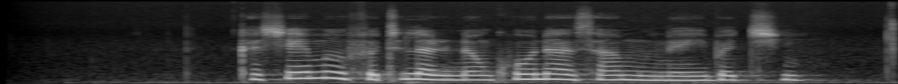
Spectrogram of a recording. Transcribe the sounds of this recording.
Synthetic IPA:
kɐ˨ʃeː˦mɪ˦mɸɪ˦tɪ˦lɐ˨rnɐ˦ŋkʷoː˦naː˨saː˦mu˨na˨ji˦bɐ˦t͡ʃːiː˦

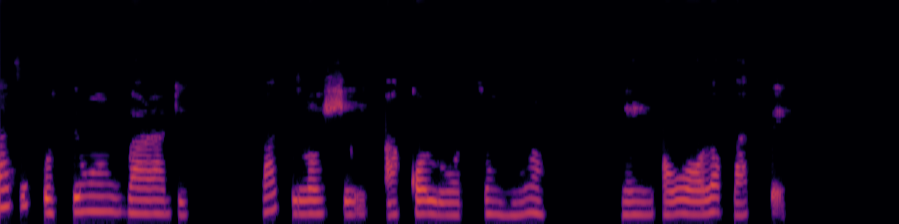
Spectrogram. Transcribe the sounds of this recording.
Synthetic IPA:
a˦si˦k͡po˦˨se˨˦w̃ɔ̃˦ɡ͡ba˧ɾa˧de˨ | la˨˦ti˧lɔ˧ʃe˧a˧kɔ˧lu˨ɔ˨tũ˨˦˨jĩ˨˦ã˦˨ | nĩ˨˦ɔ˧wɔ˦ɔ˧lɔ˦˨k͡pa˨˦tɛ̰˨

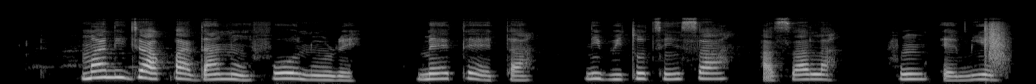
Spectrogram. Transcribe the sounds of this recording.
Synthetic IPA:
mãː˦nĩ˦d͡ʒa˦˧k͡pa˦˨da˨˦nũ˦˨fo˦o˦˨nũ˨˧ɾɛ˨ | mɛ˦tɛ˦˨ɛ˨ta˧ | nĩ˦bi˧˦to˦ti˧n̩˦sa˦ | a̰˨sa˨˦la˦˨ | fũ˦ɛ˨mĩ˨˦ɛ˦˨

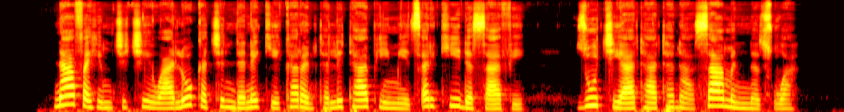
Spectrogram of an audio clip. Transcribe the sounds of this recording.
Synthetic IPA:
na˦ɸɐ˨ɦɪ˨mt͡ʃi˦t͡ʃeː˦˨waː˨loː˦kɐ˨t͡ʃɪ˦nda˨nɐ˦kʲeː˨kɐ˦ɾɐ˨nta˨lɪ˦taː˦ɸiː˨meː˨sʼɐ˦ɽkʲʰiː˦da˨saː˦ɸeː˦ | zuː˦t͡ʃɪ˨jaː˦taː˦tɐ˦naː˨saː˦mʊ˨nːɐ˨sʼʊ˦waː˦

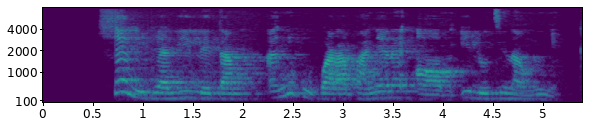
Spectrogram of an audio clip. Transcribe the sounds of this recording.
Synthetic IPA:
ʃe˦li˨bja˨ni˦le˨ta˦m̩˦a˨ɲɪ˦kʷu˨kʷa˨ɾa˨m̩˨pa˨ɲe˦ɾe˦ɔ˨m̩˨i˦lo˦ti˦na˨ŋʷu˦ɲe˨

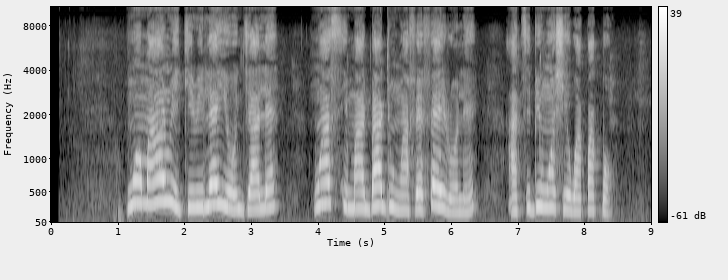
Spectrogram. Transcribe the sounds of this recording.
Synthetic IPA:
w̃ɔ̃˦mãː˨˦ɾ̃ĩ˦i˨ki˧ɾi˧lɛ˦j̃ĩ˦˨o˧n̩˦d͡ʒi˦a˧lɛ˦ | w̃ɔ̃˦a˦si˦˨mãː˨˦ɡ͡ba˦dũ˦˨˧a˧fɛ˧fɛ˦i˦˨ɾɔ˨lɛ˨˦ | a˦˨ti˧bi˦w̃ɔ̃˦ʃe˧wa˧k͡pa˦k͡pɔ˦˨

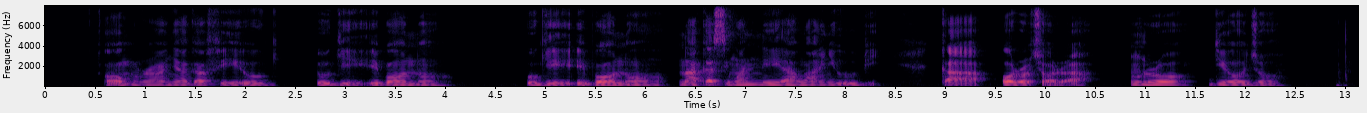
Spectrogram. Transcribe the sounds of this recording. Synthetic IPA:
ɔ˦˨mʊ˨ɾʊ˨a˦ɲa˦ɡa˦fe˨ | o˦ɡe˨˦b | o˦ɡe˨˦bɔ˦nɔ˨na˦˨ka˦si˨ŋʷa˨n̩˦ne˦ja˦ŋʷa˦˨ɲɪ˦o˦bḭ˨ | ka̰˨ɔ˦ɾɔ˨t͡ʃɔ̰˨ɾa̰˨ | n̩˦ɾɔ˦ | dɪ˦ɔ˦d͡ʒɔ˦

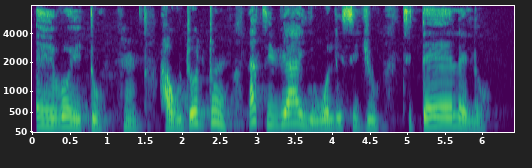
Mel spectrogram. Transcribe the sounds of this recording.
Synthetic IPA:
ɛ˧ɾɔ˧e˨to˨h̩˨ | a˨wo˨d͡ʒɔ˦dũ˦˨la˨˦ti˧vi˦a˦˨je˨wɔ˧le˦si˦d͡ʒu˧ | ti˧tɛ˦lɛ˦˨lɔ˨˦

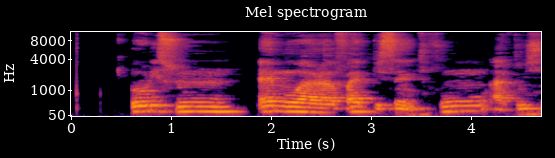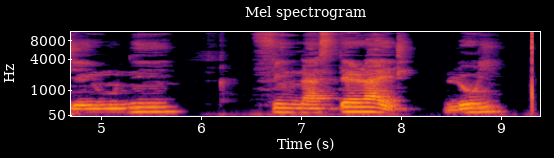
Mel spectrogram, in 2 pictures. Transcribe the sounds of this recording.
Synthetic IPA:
o˦ɾi˦sũ˦˧ɛ˦mõ˧˦a˧ɾa˧fa˦i˦vpɛ˨sɛ̃˦˨tfũ˨˦a̰˦˨tũ˨˦ʃe˧e˧j̃ũ˧ɾũ˧nĩ˦ | fĩ˧na˧stɛ˦ɾa˦i˨ | lo˨˦ɾi˦

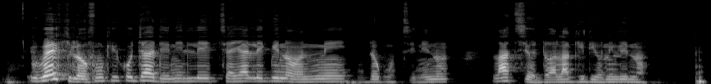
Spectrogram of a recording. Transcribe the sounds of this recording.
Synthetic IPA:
i˨wɛ˨˦i˦˨ki˨lɔ˨fũ˨˦ki˦ko˦d͡ʒa˦˨de˧nĩ˧˦le˦ti˦a˧ja˦le˦ɡ͡be˦nãː˦˨˦nĩ˦˨do˨˧ɡũ˨ti˨nĩ˨˦nũ˦ | la˦ti˧ɔ˨dɔ˨˦a˧la˦ɡi˦di˦o˧nĩ˦le˦nãː˦˨

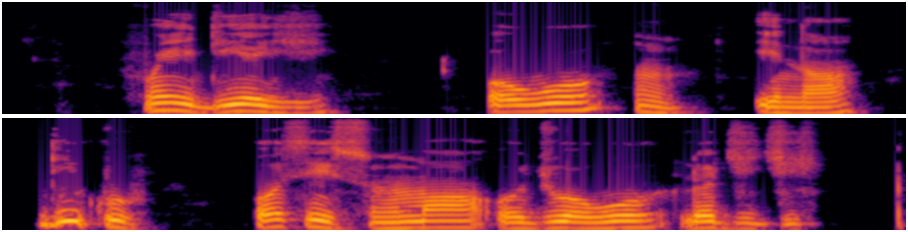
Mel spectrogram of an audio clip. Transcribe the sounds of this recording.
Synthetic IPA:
fũ˦i˦˨di˨˦e˦˨ji˨˦ | o˧wõ˦˨ | i˨nã˨˦ | di˦ku˦˨ | o˦si˦˨sũ˨˦mɔ̃˦o˧d͡ʒu˦o˧wo˦lo˦d͡ʒi˧d͡ʒi˧

